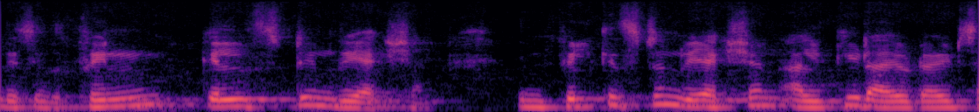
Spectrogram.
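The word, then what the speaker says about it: Finkelstein: one is pin kill system reaction see the pronunciation this is the fin kill strin reaction in filkisten reaction alkylides are prepared and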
